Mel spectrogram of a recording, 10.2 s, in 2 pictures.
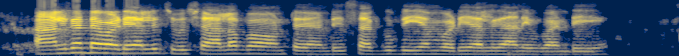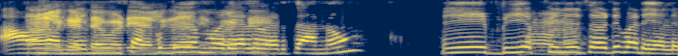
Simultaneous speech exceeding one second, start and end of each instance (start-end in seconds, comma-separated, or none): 5.4-7.1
